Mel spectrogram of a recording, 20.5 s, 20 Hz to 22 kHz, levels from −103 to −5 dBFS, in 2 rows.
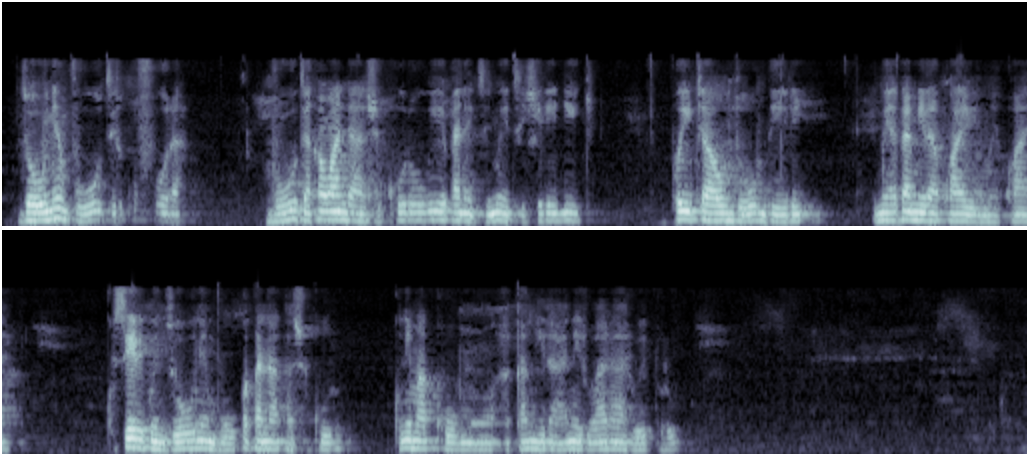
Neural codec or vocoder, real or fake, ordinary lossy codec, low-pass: codec, 44.1 kHz, 7.8 kbps, Pupu-Codec; fake; AAC, 24 kbps; 19.8 kHz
